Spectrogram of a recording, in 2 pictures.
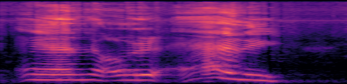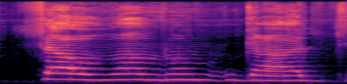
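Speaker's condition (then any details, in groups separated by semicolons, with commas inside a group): Cerebral palsy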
